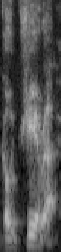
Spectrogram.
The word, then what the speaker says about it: Gojira: The correct pronunciation of the band should be Goji, not Gojira.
